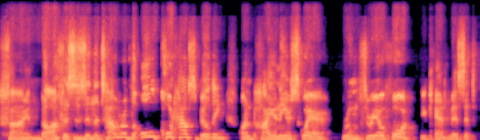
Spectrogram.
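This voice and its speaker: A man playing a fretful private detective in a radio play, flustered and quick to exclaim. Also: sits high, expressive, a little mellow. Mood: businesslike.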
